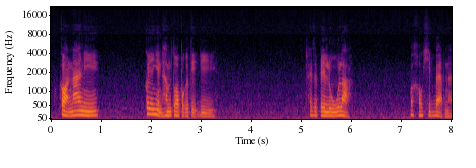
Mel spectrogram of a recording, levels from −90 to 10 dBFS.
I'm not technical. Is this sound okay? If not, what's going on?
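Yes, this recording sounds fine. Nothing in it points to a technical problem.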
